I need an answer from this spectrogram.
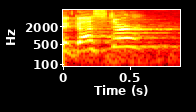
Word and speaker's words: Augusta: heard it over here you say a Guster you from Maine cuz that's how you say it west wicked awesome did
